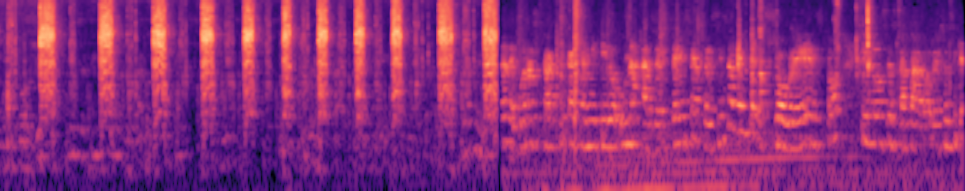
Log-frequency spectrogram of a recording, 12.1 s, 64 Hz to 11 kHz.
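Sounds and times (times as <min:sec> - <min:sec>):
socket ratchet clicking: 0:00.5 - 0:06.3.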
